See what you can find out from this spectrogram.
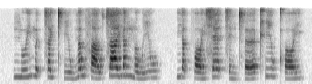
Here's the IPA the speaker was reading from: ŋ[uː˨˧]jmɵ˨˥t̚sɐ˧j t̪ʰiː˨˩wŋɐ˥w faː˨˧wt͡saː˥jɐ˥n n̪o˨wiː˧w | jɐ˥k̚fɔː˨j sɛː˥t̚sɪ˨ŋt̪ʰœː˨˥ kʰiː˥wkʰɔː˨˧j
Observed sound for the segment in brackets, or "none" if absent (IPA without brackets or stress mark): uː˨˥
